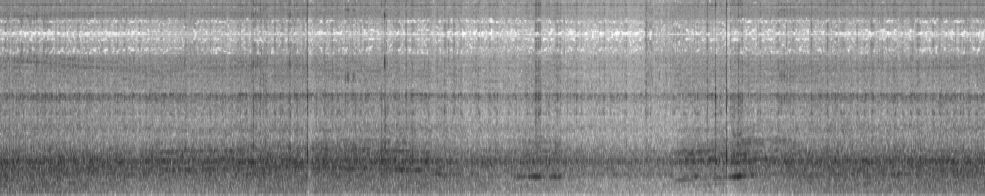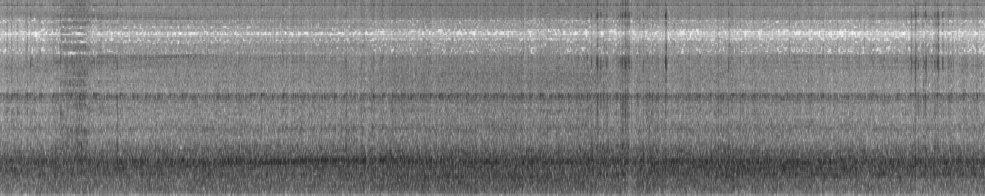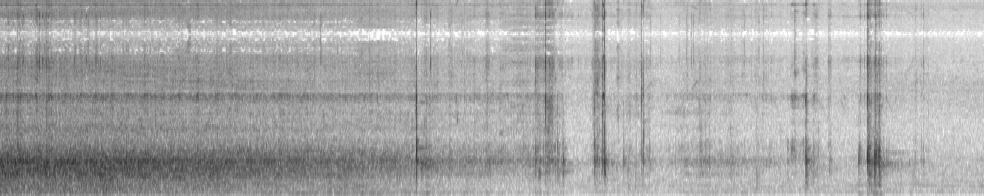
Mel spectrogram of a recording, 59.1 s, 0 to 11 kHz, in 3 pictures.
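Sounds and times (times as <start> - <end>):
wind rush on microphone: 0.0 - 50.3
bicycle tyre noise on pavement: 0.0 - 59.0.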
